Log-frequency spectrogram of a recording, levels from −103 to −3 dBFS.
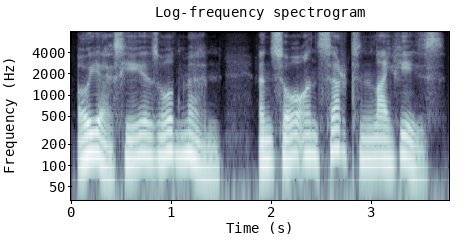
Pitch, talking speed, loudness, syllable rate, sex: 115 Hz, 160 wpm, -17 LUFS, 3.9 syllables/s, male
